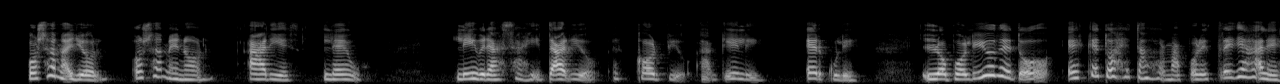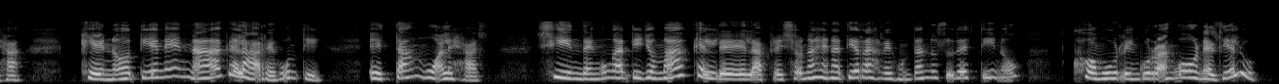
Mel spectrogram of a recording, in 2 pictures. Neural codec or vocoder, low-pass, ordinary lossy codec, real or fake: none; none; none; real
